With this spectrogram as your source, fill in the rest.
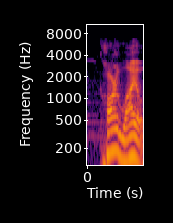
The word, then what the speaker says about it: Carlisle: Kid Fox says the S is silent in the name, aka Carlisle. Gotcha.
